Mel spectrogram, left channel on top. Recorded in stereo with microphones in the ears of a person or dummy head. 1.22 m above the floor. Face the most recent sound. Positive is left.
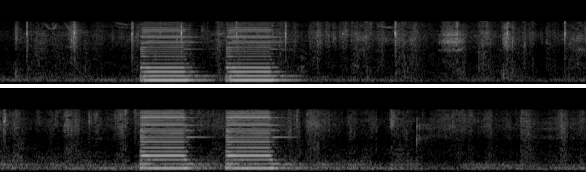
turn(degrees=-85)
